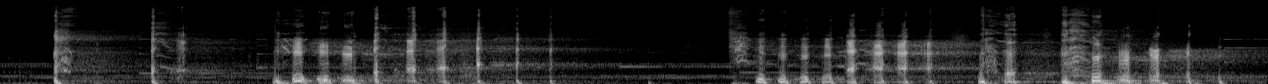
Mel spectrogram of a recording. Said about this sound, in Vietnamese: Bên trong nhà vang lên tiếng ho khổ khổ khổ khổ.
